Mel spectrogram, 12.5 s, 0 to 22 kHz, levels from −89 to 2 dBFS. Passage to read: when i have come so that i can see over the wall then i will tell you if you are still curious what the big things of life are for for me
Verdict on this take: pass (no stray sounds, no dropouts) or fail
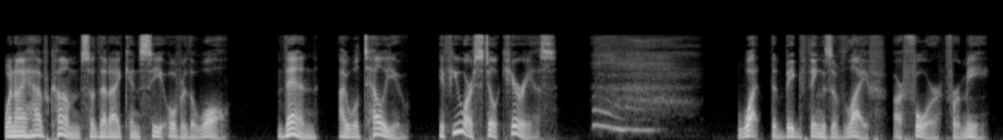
fail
